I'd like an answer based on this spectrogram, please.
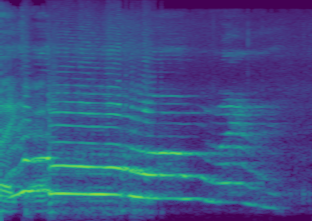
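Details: A talking Siberian husky indoors, lying on a coffee table, answers its owner with a drawn-out, tonal, howl-like vocal that rises briefly, then slides down.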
